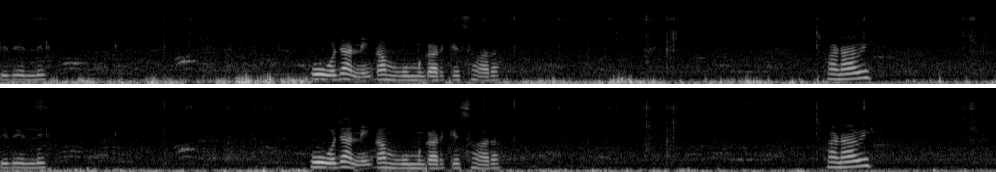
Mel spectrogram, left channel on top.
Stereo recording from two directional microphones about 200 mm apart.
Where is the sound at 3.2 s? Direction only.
5° right (ahead or behind).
